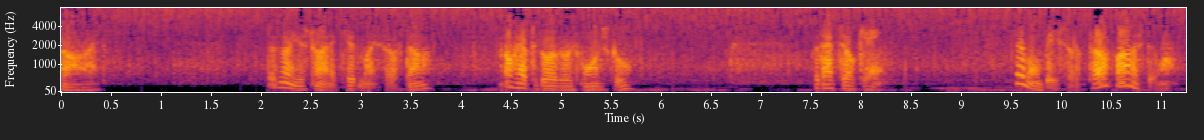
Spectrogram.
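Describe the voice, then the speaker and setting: Earnest teenage boy, bright-voiced. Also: medium pitch. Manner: earnest, boyish, slangy. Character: earnest injured teenage boy, tender and proud. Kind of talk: mid-century radio soap acting. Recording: muffled, noisy old radio recording.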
